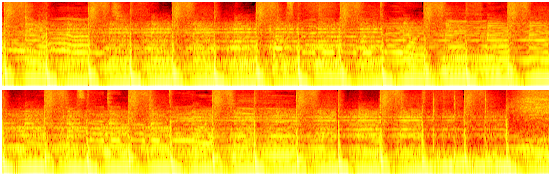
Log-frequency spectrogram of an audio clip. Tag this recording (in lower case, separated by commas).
electronic music, music, dubstep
